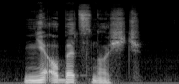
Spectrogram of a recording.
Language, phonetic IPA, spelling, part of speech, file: Polish, [ˌɲɛɔˈbɛt͡snɔɕt͡ɕ], nieobecność, noun, Pl-nieobecność.ogg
